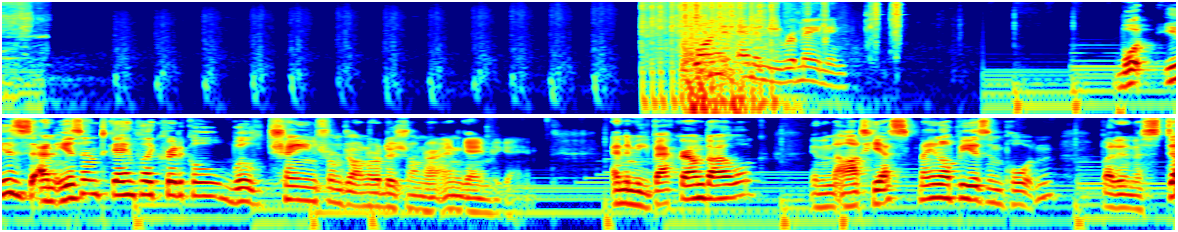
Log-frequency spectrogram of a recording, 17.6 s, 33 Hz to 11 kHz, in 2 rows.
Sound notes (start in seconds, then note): 0.6 faint footstep sounds; 4.8 gunshots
